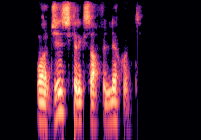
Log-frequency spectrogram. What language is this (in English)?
Kabyle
